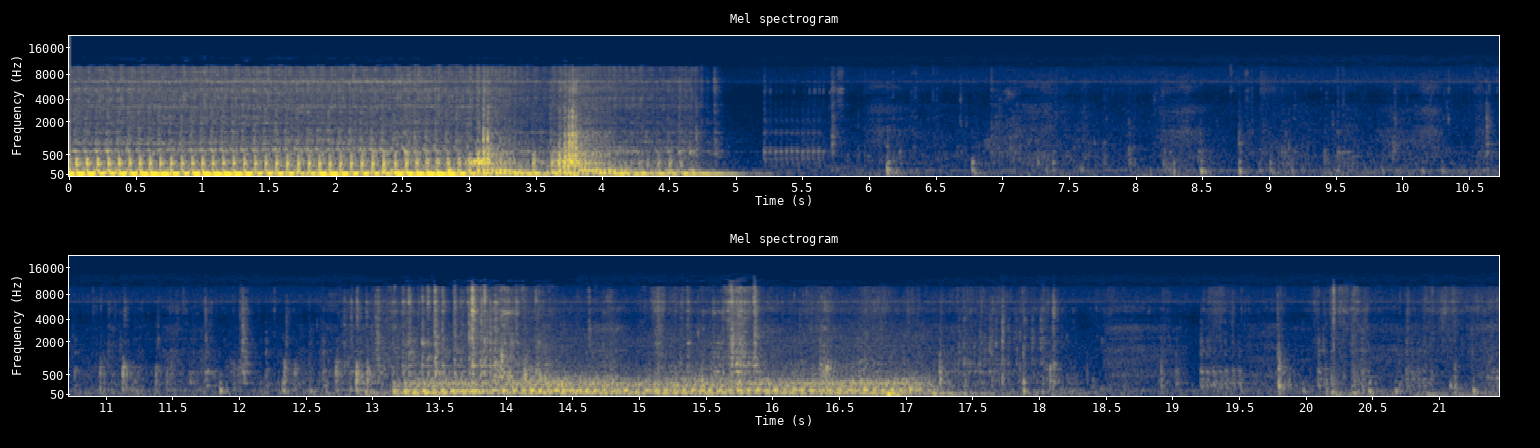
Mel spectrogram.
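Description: Husqvarna dirt bike engine running, then shut off abruptly about five seconds in. Small knocks and scrapes follow, and the engine runs again for about four seconds in the middle before stopping.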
